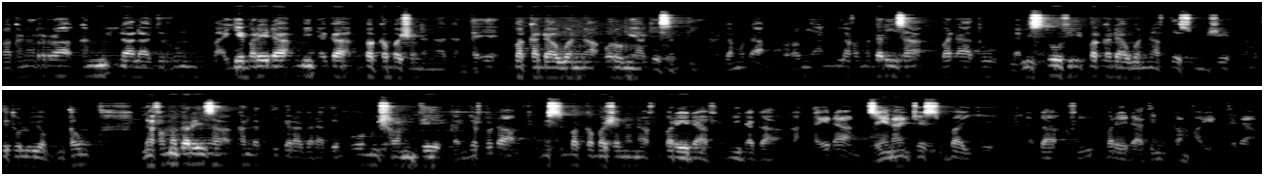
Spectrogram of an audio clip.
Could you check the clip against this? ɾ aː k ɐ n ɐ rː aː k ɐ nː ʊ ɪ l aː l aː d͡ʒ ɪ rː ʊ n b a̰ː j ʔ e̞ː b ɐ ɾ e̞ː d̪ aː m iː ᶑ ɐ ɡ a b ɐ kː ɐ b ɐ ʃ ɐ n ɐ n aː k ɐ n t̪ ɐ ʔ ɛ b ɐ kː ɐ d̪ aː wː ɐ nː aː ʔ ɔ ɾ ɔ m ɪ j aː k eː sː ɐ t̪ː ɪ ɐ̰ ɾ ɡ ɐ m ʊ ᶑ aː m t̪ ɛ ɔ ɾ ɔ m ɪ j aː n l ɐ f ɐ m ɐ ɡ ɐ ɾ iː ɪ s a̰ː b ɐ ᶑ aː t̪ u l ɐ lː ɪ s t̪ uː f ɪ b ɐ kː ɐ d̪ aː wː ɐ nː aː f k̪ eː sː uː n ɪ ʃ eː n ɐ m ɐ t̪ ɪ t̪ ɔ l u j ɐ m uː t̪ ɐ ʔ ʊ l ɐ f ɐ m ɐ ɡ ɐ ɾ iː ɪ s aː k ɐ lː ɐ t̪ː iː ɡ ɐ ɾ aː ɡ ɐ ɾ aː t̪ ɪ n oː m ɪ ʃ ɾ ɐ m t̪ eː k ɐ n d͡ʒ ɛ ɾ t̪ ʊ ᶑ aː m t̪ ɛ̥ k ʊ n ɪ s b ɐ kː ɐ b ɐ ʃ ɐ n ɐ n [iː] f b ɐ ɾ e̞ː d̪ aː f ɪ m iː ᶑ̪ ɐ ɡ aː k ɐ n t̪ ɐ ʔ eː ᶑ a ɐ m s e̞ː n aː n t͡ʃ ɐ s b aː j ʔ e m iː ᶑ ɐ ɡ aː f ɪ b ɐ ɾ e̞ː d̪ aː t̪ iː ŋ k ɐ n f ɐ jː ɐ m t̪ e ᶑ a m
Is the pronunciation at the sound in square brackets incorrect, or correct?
incorrect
